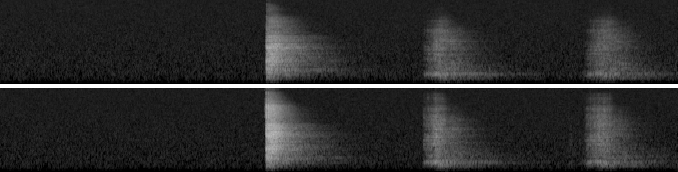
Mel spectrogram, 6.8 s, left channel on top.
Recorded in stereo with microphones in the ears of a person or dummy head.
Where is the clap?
80° right, 1.2 m.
